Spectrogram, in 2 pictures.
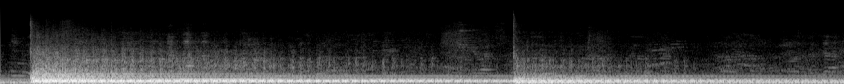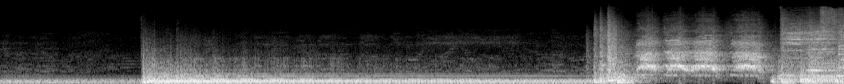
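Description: Live rock band hitting a loud low chord three times, about five seconds apart, each left to ring and slowly fade. Near the end the full band comes in with drums and horns.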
